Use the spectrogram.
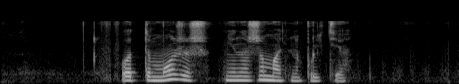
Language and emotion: Russian, neutral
